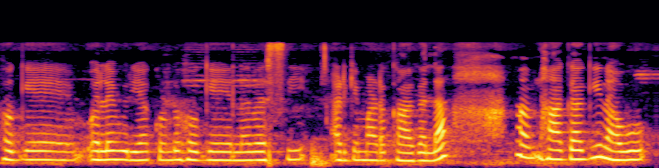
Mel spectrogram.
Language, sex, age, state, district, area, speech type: Kannada, female, 30-45, Karnataka, Chamarajanagar, rural, spontaneous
